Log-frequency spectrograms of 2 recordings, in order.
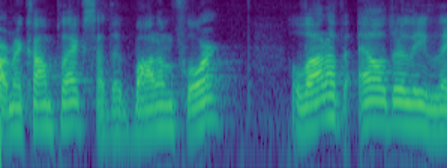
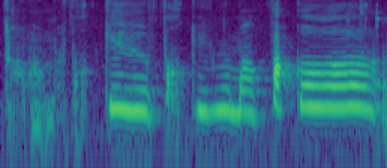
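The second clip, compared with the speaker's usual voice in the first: mock threat; 12 semitones higher than usual. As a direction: hiss it like a cartoon villain. Imagined angry reaction mocked.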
